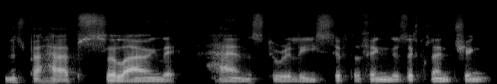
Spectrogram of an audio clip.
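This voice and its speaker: A male meditation teacher with a low voice delivers short, measured guidance very slowly and gently, pausing between instructions. His delivery is flat, and the dry audio carries no room sound.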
